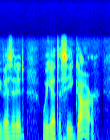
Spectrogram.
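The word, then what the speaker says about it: gaur: we got to see gar. It's pronounced gar like the fish.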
